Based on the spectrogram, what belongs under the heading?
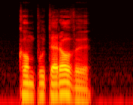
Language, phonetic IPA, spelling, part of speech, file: Polish, [ˌkɔ̃mputɛˈrɔvɨ], komputerowy, adjective, Pl-komputerowy.ogg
